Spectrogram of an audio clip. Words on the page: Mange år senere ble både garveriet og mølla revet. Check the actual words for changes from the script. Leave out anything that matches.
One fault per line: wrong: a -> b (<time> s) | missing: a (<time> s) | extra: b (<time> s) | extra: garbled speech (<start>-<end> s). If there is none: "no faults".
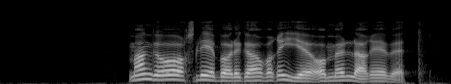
missing: senere (1.9 s)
